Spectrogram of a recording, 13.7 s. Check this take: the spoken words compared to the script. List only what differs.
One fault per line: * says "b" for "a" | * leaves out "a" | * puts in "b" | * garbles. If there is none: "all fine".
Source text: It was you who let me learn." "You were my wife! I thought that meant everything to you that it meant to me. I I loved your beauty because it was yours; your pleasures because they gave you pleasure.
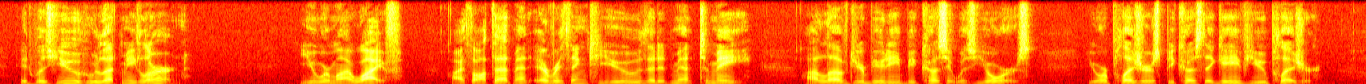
* leaves out "I"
